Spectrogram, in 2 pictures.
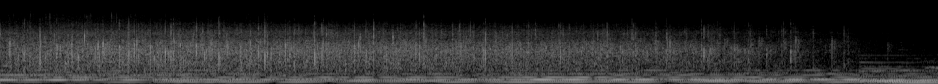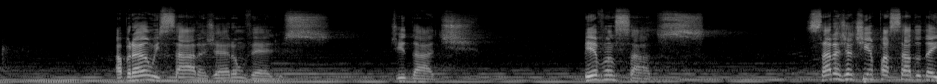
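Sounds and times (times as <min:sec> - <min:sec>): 
applause: 0:00.0 - 0:09.5
speech: 0:10.6 - 0:12.6, 0:13.3 - 0:14.1, 0:15.2 - 0:16.3, 0:17.5 - 0:18.7.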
